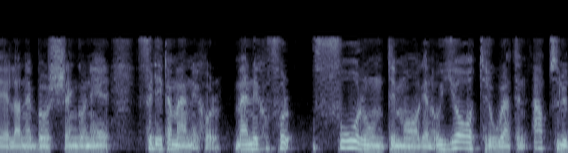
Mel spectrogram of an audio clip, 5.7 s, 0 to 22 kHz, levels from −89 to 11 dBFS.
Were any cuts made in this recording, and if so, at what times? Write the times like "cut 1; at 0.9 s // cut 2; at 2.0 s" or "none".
cut 1; at 1.7 s // cut 2; at 2.3 s

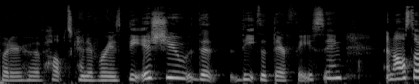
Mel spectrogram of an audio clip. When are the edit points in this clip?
cut 1; at 1.2 s // cut 2; at 2.6 s

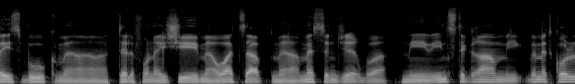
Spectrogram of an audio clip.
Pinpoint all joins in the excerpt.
cut 1; at 3.9 s

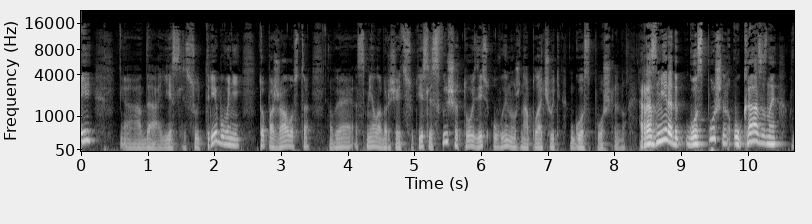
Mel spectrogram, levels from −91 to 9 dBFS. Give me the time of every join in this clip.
cut 1; at 7.3 s

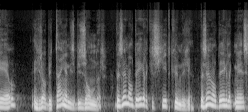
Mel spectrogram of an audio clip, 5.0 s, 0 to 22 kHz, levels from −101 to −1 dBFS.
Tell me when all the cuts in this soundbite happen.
cut 1; at 2.2 s // cut 2; at 4.0 s

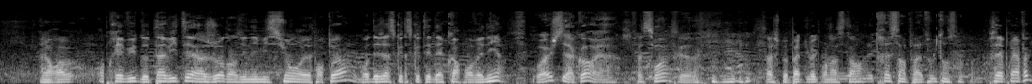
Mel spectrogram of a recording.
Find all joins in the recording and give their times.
cut 1; at 1.0 s // cut 2; at 3.1 s // cut 3; at 4.0 s // cut 4; at 6.5 s // cut 5; at 8.2 s

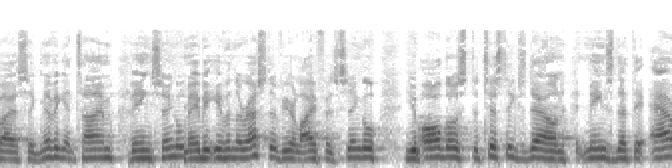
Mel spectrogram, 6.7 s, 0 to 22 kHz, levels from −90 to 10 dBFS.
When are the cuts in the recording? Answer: cut 1; at 1.3 s // cut 2; at 1.8 s // cut 3; at 3.4 s // cut 4; at 4.2 s // cut 5; at 5.8 s

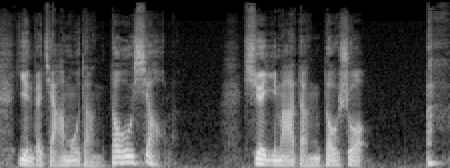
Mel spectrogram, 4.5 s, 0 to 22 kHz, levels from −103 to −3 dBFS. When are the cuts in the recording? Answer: none

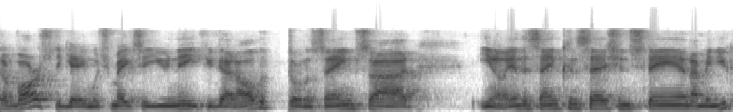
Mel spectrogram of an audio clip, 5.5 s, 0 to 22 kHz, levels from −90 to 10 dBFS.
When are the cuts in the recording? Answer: cut 1; at 2.2 s

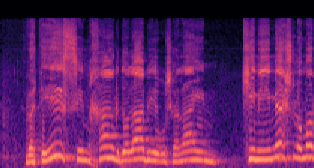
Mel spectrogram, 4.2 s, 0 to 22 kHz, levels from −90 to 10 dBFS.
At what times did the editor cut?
none

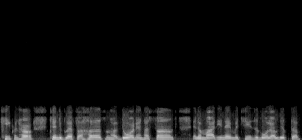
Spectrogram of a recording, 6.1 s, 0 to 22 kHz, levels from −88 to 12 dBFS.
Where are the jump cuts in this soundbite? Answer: none

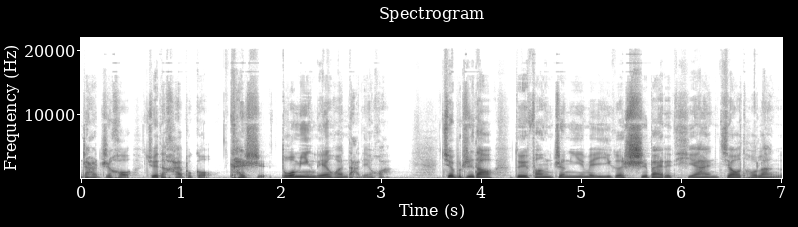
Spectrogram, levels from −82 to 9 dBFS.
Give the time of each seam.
cut 1; at 1.4 s

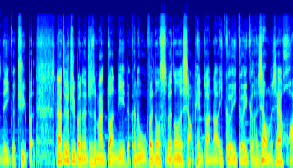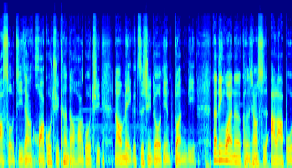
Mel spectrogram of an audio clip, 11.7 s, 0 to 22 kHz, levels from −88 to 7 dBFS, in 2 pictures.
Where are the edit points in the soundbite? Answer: cut 1; at 6.5 s

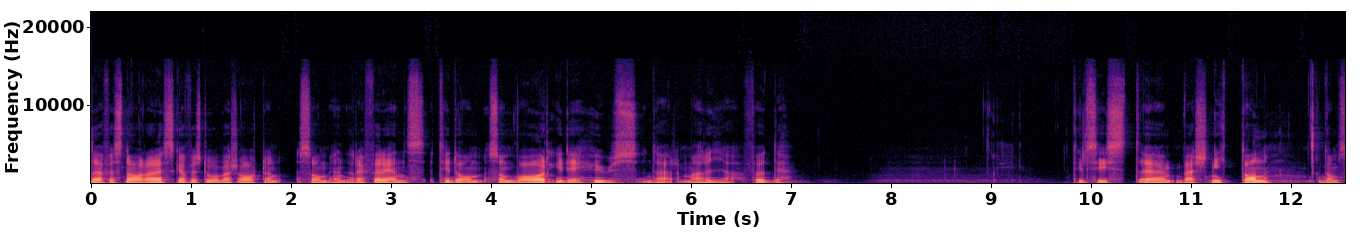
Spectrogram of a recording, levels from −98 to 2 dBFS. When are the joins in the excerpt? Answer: none

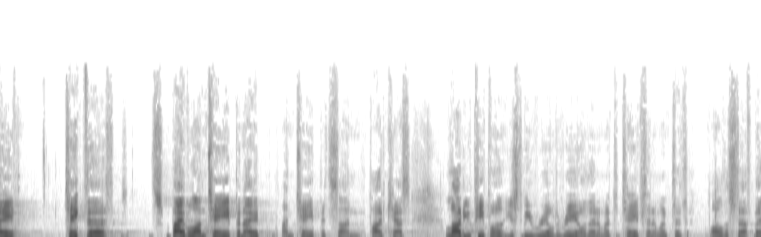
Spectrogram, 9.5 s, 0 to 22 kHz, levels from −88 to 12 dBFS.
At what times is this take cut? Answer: cut 1; at 3.5 s // cut 2; at 4.6 s

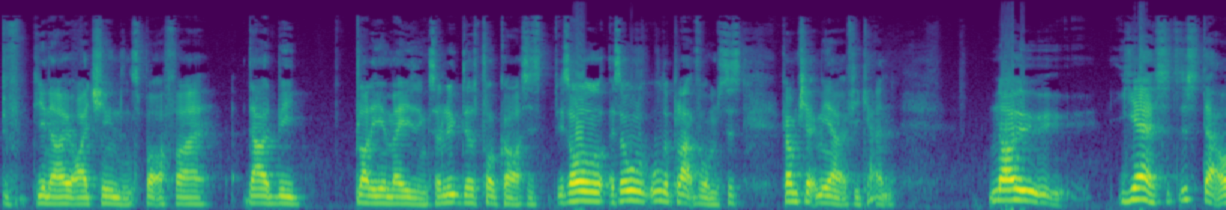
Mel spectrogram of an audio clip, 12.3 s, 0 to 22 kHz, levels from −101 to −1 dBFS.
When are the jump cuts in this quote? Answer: none

